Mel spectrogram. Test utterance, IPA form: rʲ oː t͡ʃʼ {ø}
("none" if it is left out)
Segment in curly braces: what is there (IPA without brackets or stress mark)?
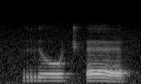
ɛ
